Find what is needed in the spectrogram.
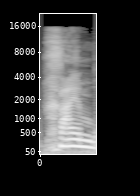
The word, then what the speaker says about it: Chaim: Is that how you say it? Chaim? – Chaim Bloom.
